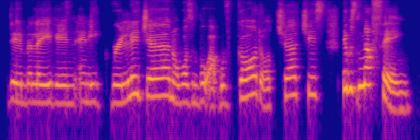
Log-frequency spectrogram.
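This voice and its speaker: A woman with an East London accent at a moderate pace, medium pitch and lively intonation. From East End of London. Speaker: author and empowerment coach. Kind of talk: interview conversation.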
